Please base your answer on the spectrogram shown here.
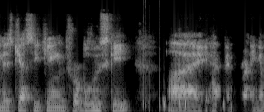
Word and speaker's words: Wroblewski: Okay, so first of all, I had difficulty pronouncing your other name. Not a problem. Is it Wroblewski? Yeah. Wroblewski.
